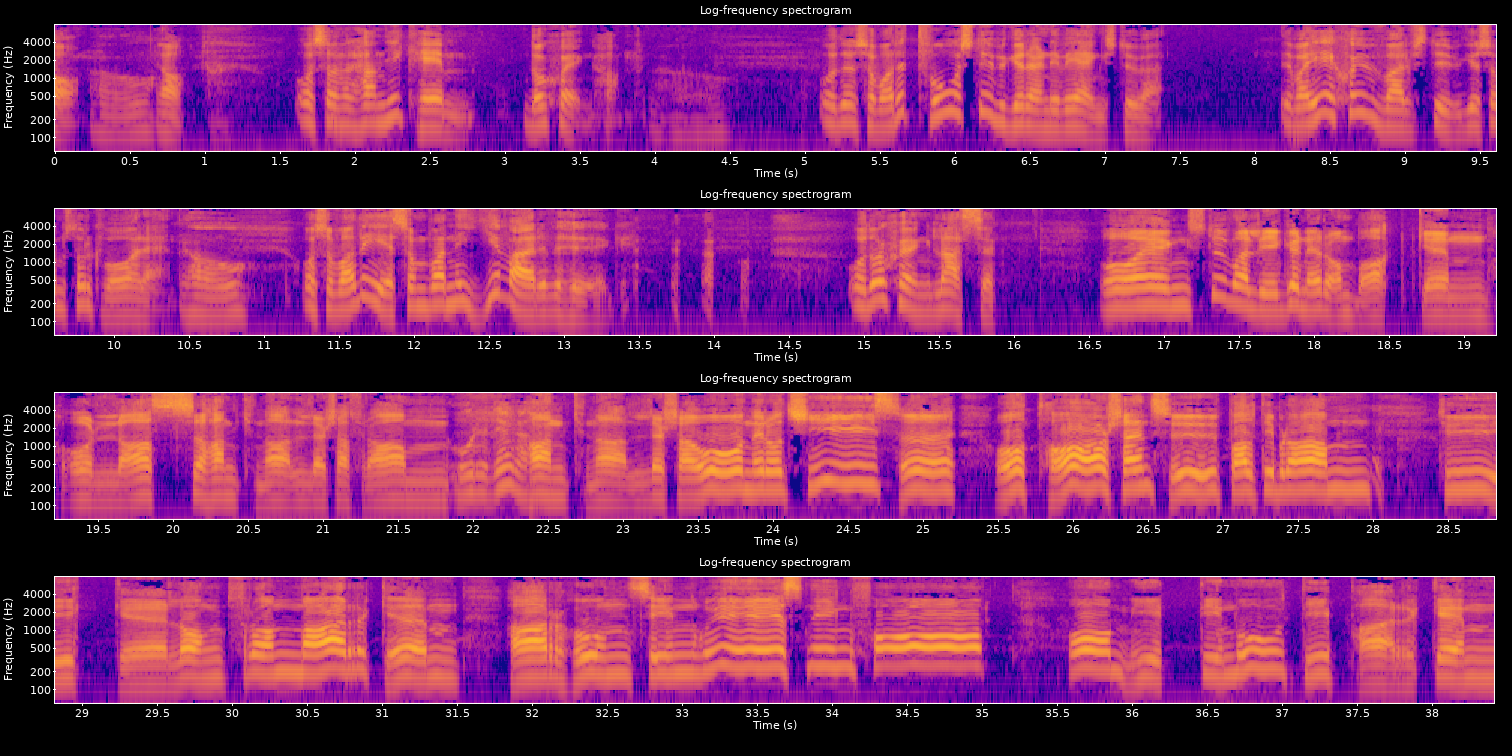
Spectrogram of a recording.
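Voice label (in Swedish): Kisa Östergötland, Svenska sagor, dialekter; Folkminnen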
